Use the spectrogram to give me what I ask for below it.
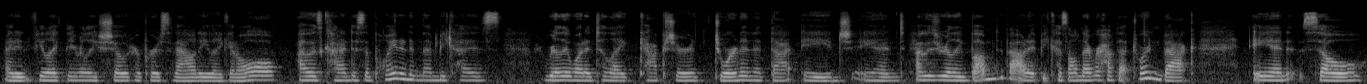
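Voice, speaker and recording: A woman's voice: fairly low pitch, steady tone, moderate pace, a little mellow, slight background noise. A woman in her twenties vlogging in a casual, candid way, her voice still recovering from being lost. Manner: chatty, candid, lots of "like". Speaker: vlogger and teacher. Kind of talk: casual vlog chat.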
